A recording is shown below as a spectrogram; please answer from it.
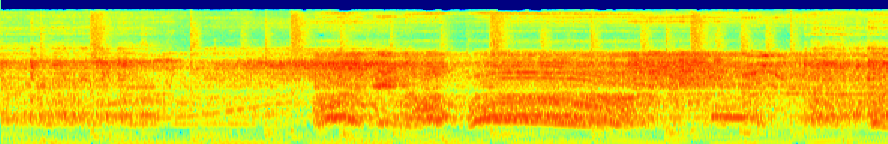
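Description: Kamen Rider Zero-One candy-toy Shotriser gun playing its electronic sound effects with a loaded Progrise Key: sweeping sci-fi tones and a louder burst of effects about one and a half seconds in, over music with a steady beat.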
